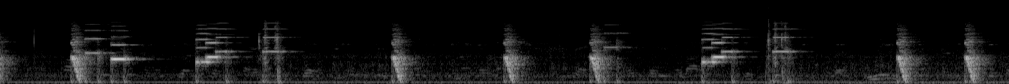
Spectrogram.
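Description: Bell-Fruit Super Play fruit machine playing its electronic sound effects during a game: short pitched beeps and chimes, roughly one a second and sometimes in quick pairs, over a steady low hum from the machine.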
